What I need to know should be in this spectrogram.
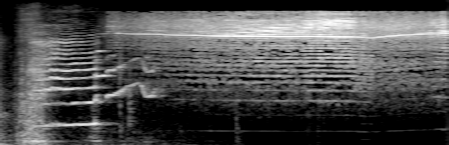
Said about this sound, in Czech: To má být co? Počkejte, to zní jako zvuk staré, ale hodně staré zubařské vrtačky. No, velmi správně.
